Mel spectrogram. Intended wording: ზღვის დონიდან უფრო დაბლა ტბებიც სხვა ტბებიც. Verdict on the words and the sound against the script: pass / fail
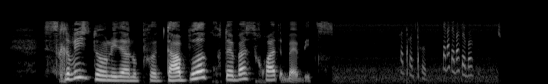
fail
